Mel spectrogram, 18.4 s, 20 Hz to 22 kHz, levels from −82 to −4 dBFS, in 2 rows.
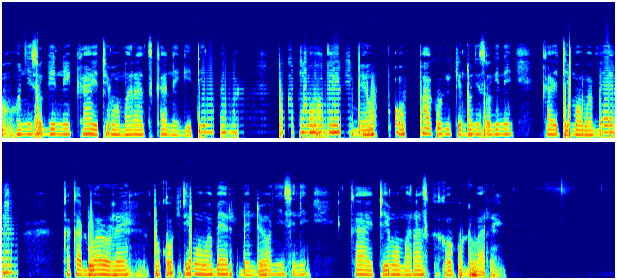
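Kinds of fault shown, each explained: Robotic sound from repeated short buffers: new audio is likely reaching playback too seldom, so the software keeps replaying its last tiny slice, about 5 ms long, while most of the real speech in those stretches is skipped. Looping a 5 ms slice imposes a fixed 200 Hz buzz, so from 2.99 to 5.25 s and again from 9.00 to 9.44 s the voice becomes a rigid, metallic buzz that only loosely follows the words.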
